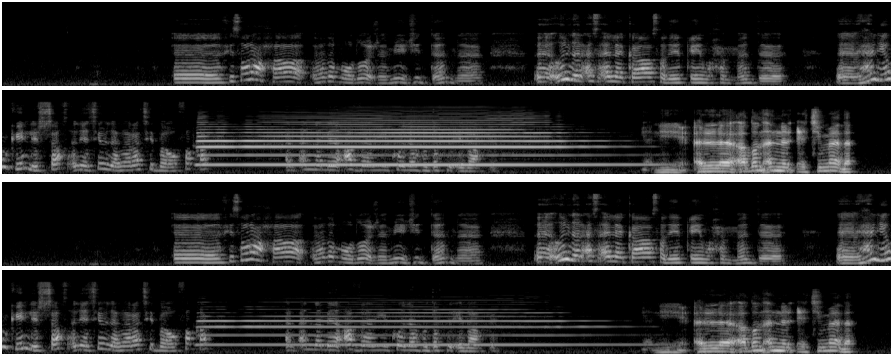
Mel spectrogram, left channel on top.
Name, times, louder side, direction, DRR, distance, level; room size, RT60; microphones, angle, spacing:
voice 1, 1.7-7.8 8.3-11.0 11.7-13.9, equal, 10° right, 0.6 m, -29 dB
Wind instrument woodwind instrument, 10.8-15.6, left 11 dB, 85° left, 0.4 m, -23 dB
voice 2, 15.3-17.4, left 4 dB, 45° left, 0.7 m, -22 dB
6.0 x 2.9 x 2.3 m
head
